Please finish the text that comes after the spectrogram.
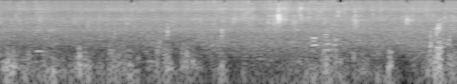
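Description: Heavy rain pours steadily in a rural area of Deodar taluka during a storm with lightning and strong wind, a dense, continuous hiss with scattered louder drop impacts close by.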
